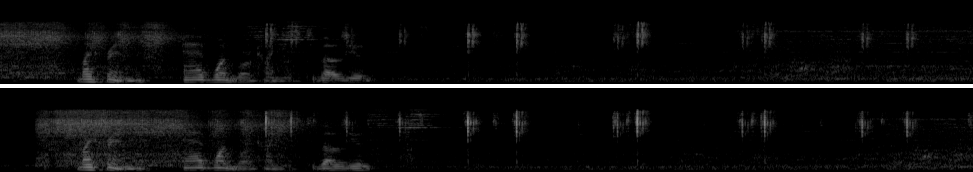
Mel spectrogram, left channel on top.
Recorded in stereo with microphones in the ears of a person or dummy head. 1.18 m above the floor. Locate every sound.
0.8 s a man speaking: 15° right (ahead or behind), 1.0 m; by 3.6 s 20° left (ahead or behind), 2.5 m
2.6 s scissors: 40° right (ahead or behind), 3 m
